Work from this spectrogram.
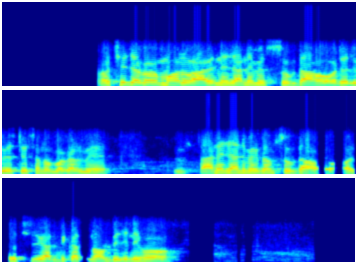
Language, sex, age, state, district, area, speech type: Hindi, male, 18-30, Bihar, Vaishali, rural, conversation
